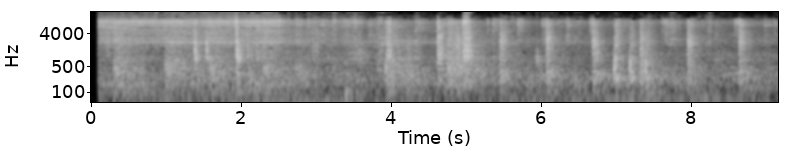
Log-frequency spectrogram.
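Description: Steel frame bars knocking and clanking against a steel workbench and panel as they are shifted into place by hand: a few sharp metal knocks early on, then a rapid irregular string of them from about four seconds in.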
